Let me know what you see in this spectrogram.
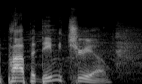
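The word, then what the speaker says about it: Papadimitriou: It's spelled like it's s it sounds like it's spelled.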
